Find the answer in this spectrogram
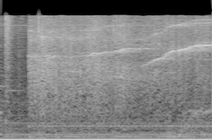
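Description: The music cuts off just at the start, and an audience applauds with a few rising whistles, over a steady mains hum.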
